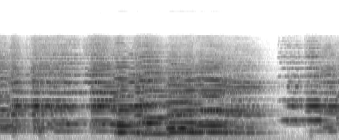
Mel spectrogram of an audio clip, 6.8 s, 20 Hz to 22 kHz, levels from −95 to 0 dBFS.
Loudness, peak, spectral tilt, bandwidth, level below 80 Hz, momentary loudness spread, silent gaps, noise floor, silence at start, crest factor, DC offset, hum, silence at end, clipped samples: -19 LUFS; -4 dBFS; -4.5 dB/octave; 7.8 kHz; -60 dBFS; 12 LU; none; -40 dBFS; 0 s; 16 dB; under 0.1%; none; 0 s; under 0.1%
